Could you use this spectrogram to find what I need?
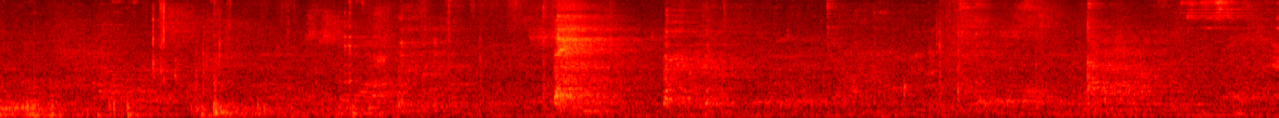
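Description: People shift and shuffle in wooden pews in a large echoing hall.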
